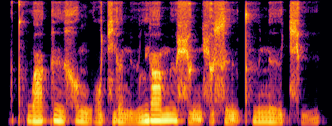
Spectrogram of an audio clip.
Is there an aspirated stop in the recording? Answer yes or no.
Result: yes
